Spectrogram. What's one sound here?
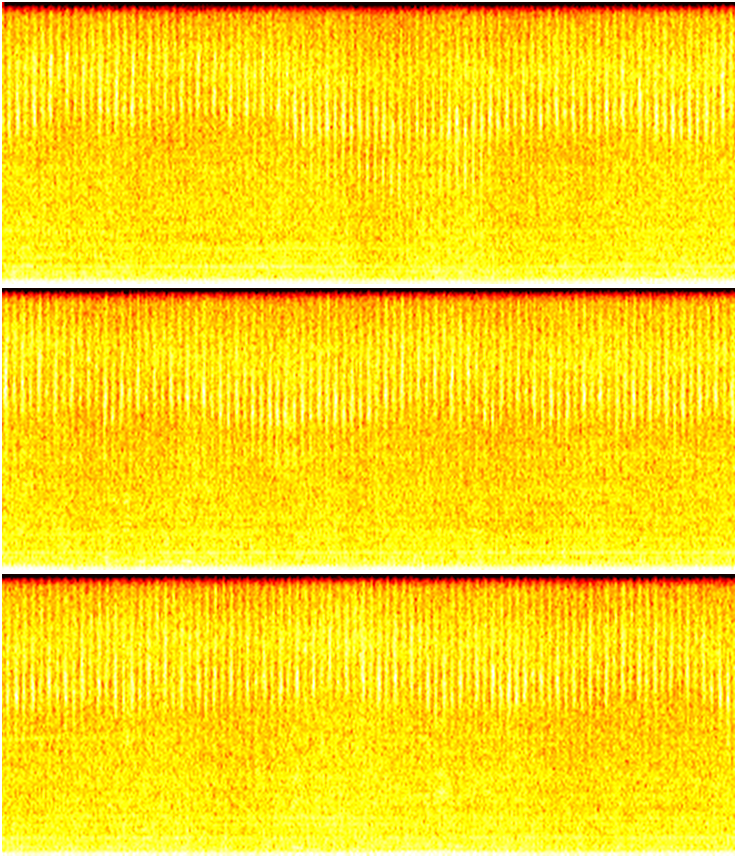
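Wind rushes past in an open cockpit.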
